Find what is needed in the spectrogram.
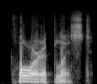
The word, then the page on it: chloroplast: American English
